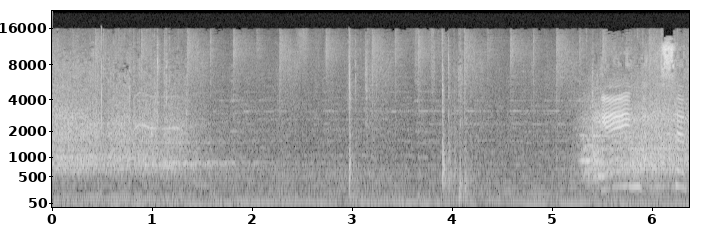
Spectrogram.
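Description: Stadium crowd applause fading away, then two tennis racket strikes on the ball about a second apart over a hushed crowd, followed near the end by a sudden eruption of crowd cheering and whistling as the match point is won.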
